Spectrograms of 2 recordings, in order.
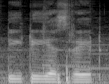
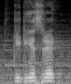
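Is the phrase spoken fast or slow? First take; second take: slow; fast. First: The phrase is spoken at a slow speed. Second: The phrase is spoken at a fast speed. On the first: "अगर इसको बिल्कुल कम कर दूंगा" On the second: "इसकी अगर मैं speed बढ़ा दूंगा, इसका स्पीच रेट बढ़ा दूंगा"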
